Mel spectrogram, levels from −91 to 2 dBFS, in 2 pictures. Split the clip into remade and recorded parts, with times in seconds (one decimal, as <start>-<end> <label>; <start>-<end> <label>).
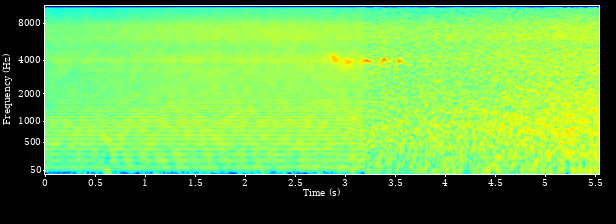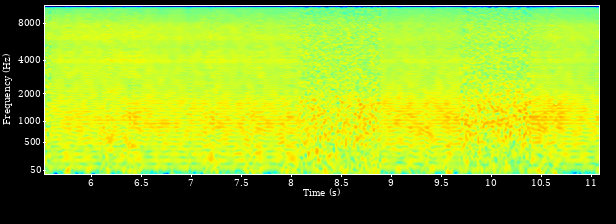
0.0-3.2 remade; 3.2-5.6 recorded; 5.6-8.1 remade; 8.1-8.9 recorded; 8.9-9.7 remade; 9.7-10.4 recorded; 10.4-11.1 remade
